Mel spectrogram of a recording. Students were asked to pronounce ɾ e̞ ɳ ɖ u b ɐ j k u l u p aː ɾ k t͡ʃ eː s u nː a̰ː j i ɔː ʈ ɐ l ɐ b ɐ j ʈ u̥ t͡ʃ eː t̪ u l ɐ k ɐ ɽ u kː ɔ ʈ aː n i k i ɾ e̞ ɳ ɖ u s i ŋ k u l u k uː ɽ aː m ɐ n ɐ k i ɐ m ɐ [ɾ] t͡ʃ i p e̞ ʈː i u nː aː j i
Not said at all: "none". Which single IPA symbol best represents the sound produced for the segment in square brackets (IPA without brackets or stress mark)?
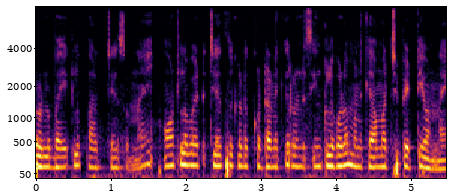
ɾ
